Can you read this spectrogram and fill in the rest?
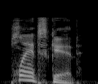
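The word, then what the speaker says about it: Plantskydd: Plant Skid. That's spelled plant, S-K-Y-D-D. Plant Skid.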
